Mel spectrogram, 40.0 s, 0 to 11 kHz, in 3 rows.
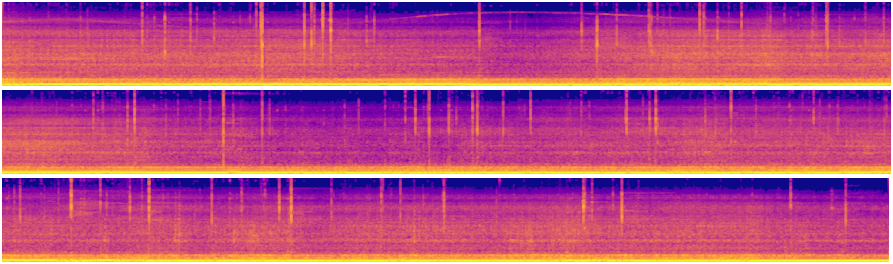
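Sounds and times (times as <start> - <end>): diesel truck engine rumble: 0.0 - 39.9
small clicks and ticks: 0.0 - 39.9.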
